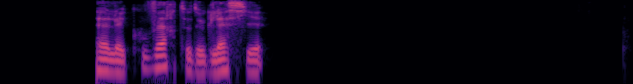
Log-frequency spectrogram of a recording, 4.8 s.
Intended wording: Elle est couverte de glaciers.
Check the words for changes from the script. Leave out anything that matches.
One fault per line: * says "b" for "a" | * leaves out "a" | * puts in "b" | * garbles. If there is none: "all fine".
all fine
